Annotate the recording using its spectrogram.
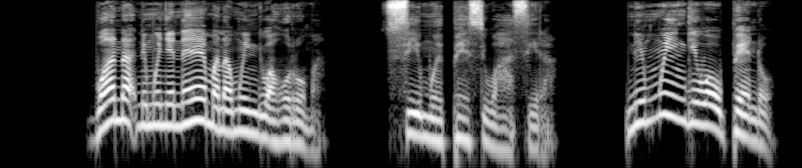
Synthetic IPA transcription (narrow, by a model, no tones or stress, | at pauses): ɓwananimwɛɲɛnɛːmanamwiŋɡiwaɦuɾuma̰ | simuɛpɛsiwa̰a̰sḭɾa̰ | nimwiŋɡiwaupɛndɔ̰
